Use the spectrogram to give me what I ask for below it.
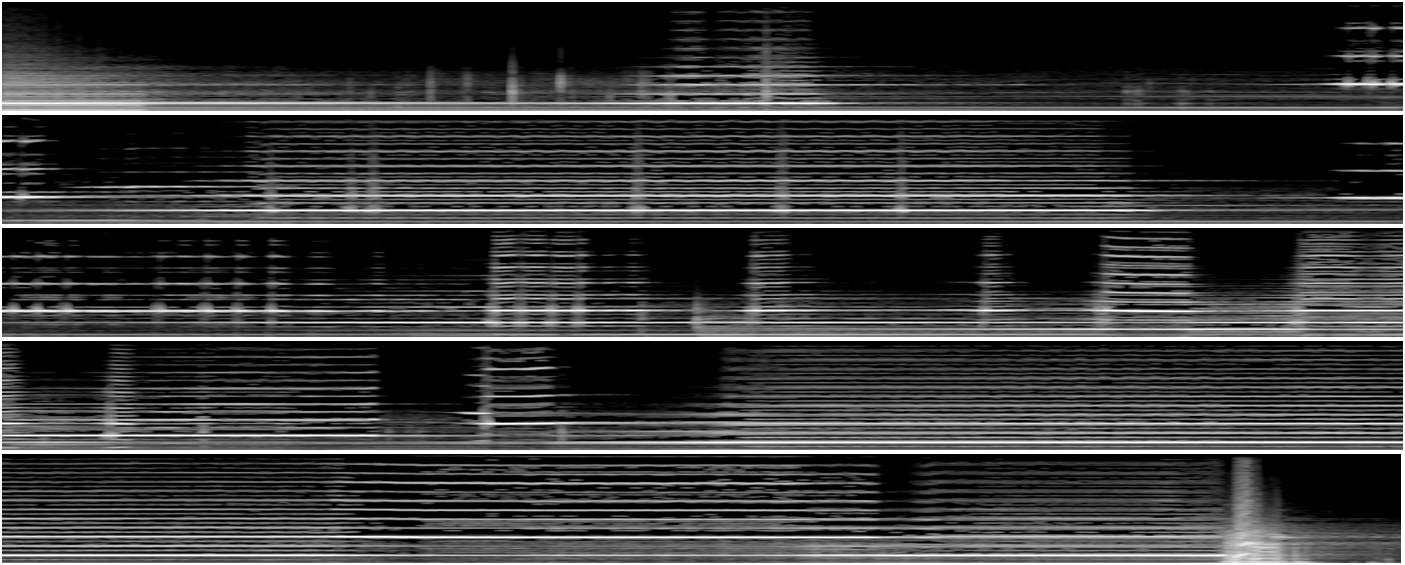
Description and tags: Coupled Guitar
Coupled Fender Deluxe Telecaster using a Fender Deville.
deville, fender, guitar, telecaster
